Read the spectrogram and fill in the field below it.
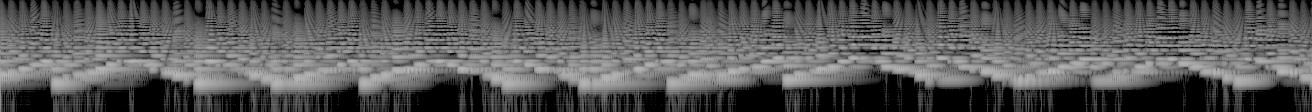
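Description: Synth string chords from the free OB-Xd plugin rise and fall in quick arpeggiated patterns, a continuous, even flow of bright notes with no voices.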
